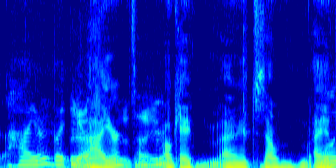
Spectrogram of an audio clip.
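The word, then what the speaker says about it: Hier: Pauline Bruce is our treasurer and the secretary is Vicky Har. H I E R. Is that the way it's pronounced? Higher, but okay.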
